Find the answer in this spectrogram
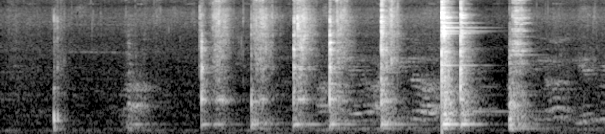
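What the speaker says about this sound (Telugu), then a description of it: "పోపు వేగింది" Tempering spices sizzle in a pan as a metal spoon stirs them for a mint-coriander chutney, giving a series of sharp scraping clinks over a soft frying hiss, close by.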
